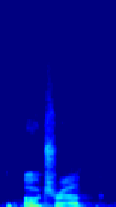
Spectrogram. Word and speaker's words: Ottara: It's going to be Ottara, O-T-T-A-R-A. Middle name is Sacha, S-A-C-C-A. Last name is Pyne, P-Y-N-E.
